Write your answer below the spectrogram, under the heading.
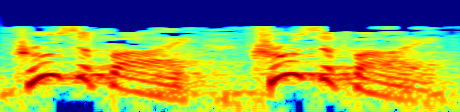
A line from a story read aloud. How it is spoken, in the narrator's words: the chief priests and the officers cried out, saying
